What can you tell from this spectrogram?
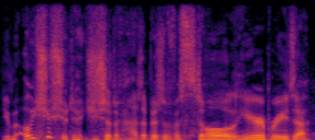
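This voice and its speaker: A slightly high, animated and brisk male voice belongs to the host of a live show. He does playful, camp crowd work into a handheld mic, and the large hall adds echo.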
